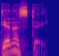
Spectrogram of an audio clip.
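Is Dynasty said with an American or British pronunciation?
British. It is said with a British pronunciation. This is how British people say it. The speaker calls it right. "That's the way we pronounce it"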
